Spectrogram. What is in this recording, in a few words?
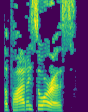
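"apatosaurus", British English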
